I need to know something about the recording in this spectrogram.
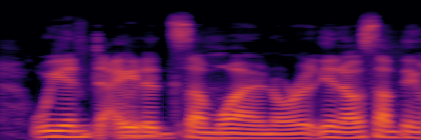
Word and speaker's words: indict: It's spelled I N D I C T, but that C is silent and it's almost as if there's an E at the end.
